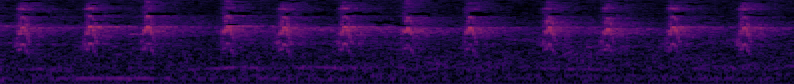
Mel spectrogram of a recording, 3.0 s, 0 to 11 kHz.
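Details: Middle spotted woodpecker chick fallen from the nest, trying to climb a nearby tree, Parc de la Poudrerie, France, 22 May 2019: short, high, sharp calls about four a second in a steady series over low rumble.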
